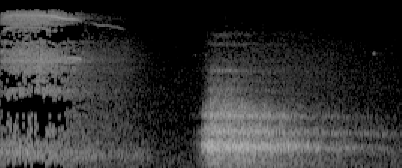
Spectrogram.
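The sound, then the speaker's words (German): A person breathes in through the nose and out through the mouth: a soft hissing intake, then a louder, breathy exhale that slowly fades, quiet overall. “Stell dich hin und atme durch die Nase ein und durch den Mund aus.”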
